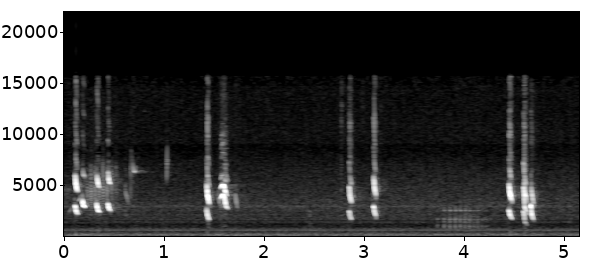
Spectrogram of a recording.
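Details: Common linnet singing as a plain territorial claim: sparse, sharp high notes and short chirps in separated bursts, with a steady low background hum.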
